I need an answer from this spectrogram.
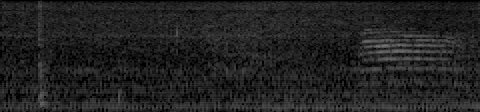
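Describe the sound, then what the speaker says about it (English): A cat meows at another cat from the far side of a window, a short tonal call rising near the end over a steady low indoor hum. "Here's Mama Cat taunting him through the window."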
